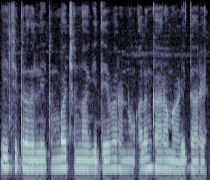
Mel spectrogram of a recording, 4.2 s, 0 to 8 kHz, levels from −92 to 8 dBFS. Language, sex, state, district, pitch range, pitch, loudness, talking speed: Kannada, male, Karnataka, Bangalore, 110-120 Hz, 115 Hz, -18 LUFS, 100 wpm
